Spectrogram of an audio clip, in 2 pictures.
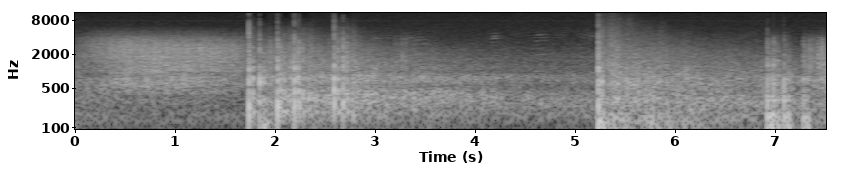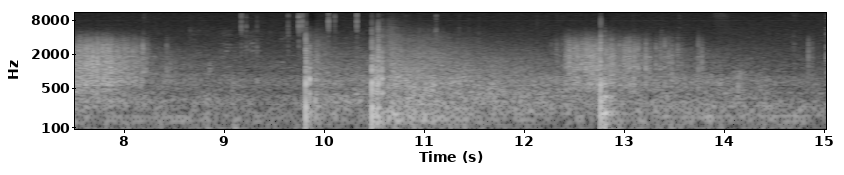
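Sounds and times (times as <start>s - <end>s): fireworks bangs: 0.0s - 15.0s
fireworks crackling: 0.0s - 15.0s
fireworks hissing: 0.0s - 15.0s.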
